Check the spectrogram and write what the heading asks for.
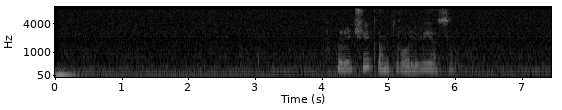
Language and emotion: Russian, sad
